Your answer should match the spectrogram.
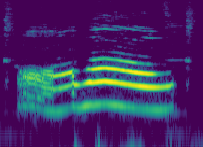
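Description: A cat meowing once: a single long, drawn-out meow.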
